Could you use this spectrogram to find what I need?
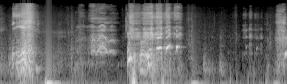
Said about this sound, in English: it's just a hand. Slightly on the hand while I'm sneezing.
